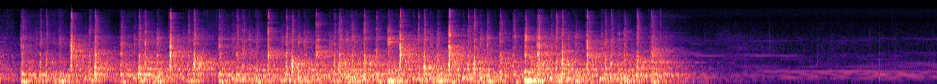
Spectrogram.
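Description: Mridangam played solo: a fast, dense run of strokes on both heads, mixing sharp ringing strokes with deep bass strokes. The playing stops about ten seconds in and the sound dies away, leaving only a faint steady drone.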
